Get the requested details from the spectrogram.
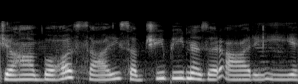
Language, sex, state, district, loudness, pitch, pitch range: Hindi, female, Jharkhand, Palamu, -17 LUFS, 225 Hz, 220-270 Hz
